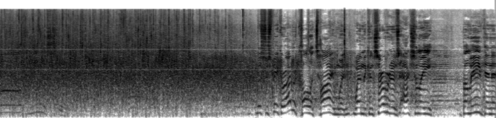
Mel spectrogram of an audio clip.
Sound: some Applause

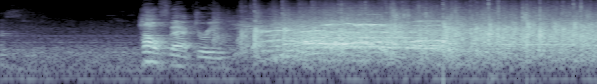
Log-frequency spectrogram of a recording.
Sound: applause

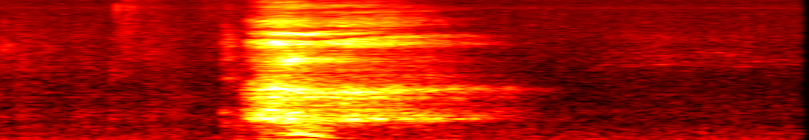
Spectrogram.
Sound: exhales

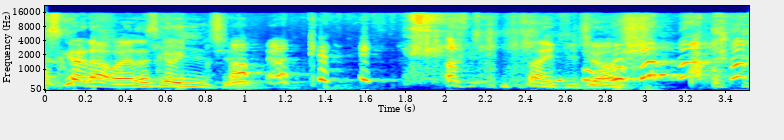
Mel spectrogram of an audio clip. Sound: laughs; laughing

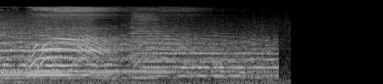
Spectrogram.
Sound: Yoshi scream

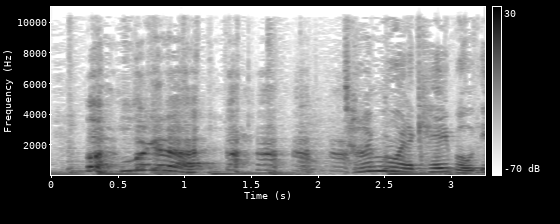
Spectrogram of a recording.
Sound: laughs

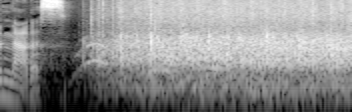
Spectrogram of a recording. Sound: applause

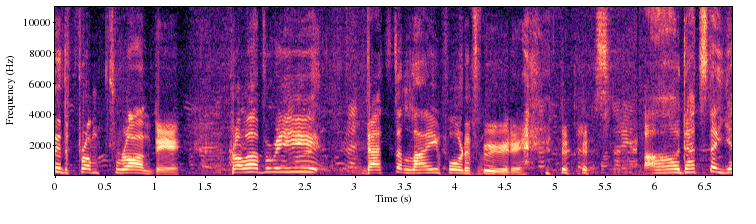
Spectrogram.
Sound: chuckles

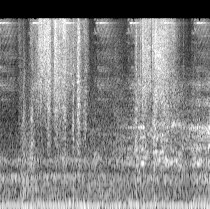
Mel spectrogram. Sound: intense buzzing of electricity

